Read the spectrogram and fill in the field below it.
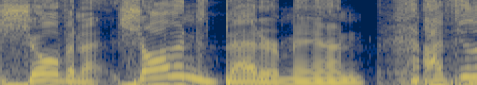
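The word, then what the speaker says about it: Chauvin: and I like that I say it wrong I keep saying shavin everyone says shovin Shin's better man I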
